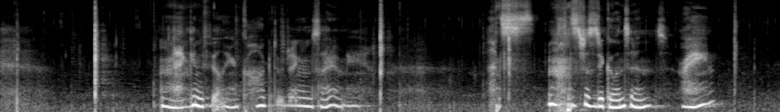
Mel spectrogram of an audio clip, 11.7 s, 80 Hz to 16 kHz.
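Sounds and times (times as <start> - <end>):
sharp slap on skin: 1.4 - 1.8, 5.6 - 5.9
speech: 2.4 - 5.6, 7.4 - 7.6, 8.2 - 10.8.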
